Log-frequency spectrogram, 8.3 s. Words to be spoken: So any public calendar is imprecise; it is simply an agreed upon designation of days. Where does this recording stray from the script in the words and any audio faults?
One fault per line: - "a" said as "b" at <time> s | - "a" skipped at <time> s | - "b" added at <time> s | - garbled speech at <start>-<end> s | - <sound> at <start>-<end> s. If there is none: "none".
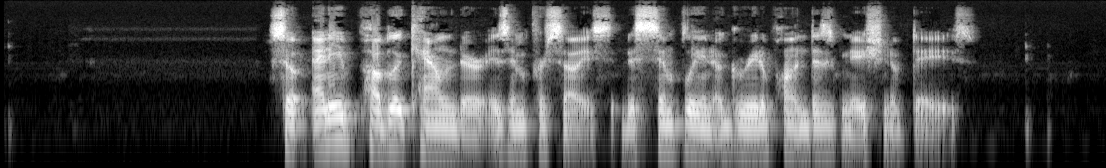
none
